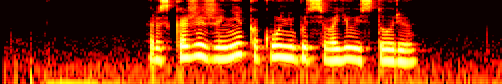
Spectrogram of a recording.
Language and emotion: Russian, neutral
